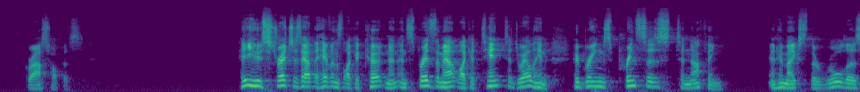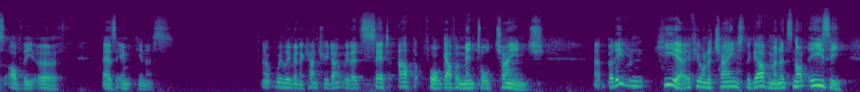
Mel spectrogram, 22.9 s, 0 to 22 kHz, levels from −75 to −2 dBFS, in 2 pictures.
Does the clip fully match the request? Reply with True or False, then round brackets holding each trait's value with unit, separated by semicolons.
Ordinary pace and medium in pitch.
True (160 wpm; 145 Hz)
